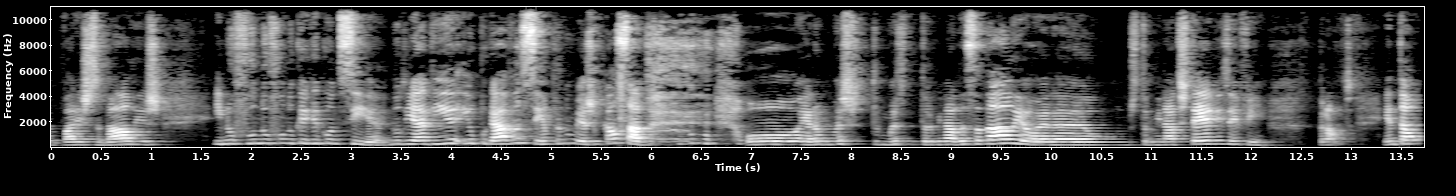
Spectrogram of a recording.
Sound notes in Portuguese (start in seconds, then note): 6.0 risadas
